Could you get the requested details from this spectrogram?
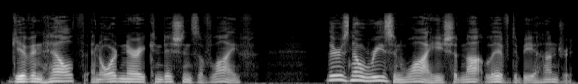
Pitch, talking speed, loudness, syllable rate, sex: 120 Hz, 205 wpm, -20 LUFS, 5.9 syllables/s, male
